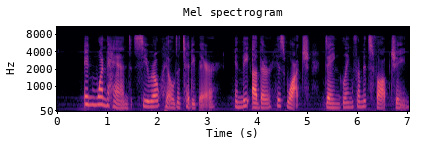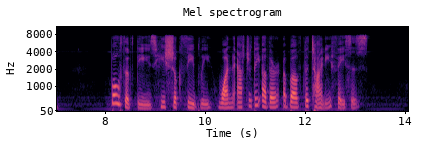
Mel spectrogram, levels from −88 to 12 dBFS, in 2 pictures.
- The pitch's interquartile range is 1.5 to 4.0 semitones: No, average, 4.6 semitones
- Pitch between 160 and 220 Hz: Yes, high, 190 Hz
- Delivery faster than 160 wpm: No, slow, 135 wpm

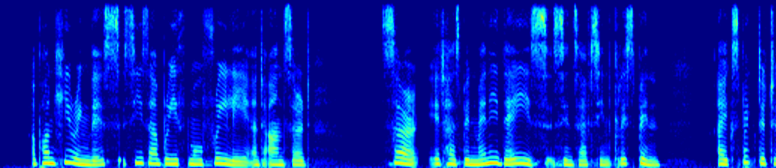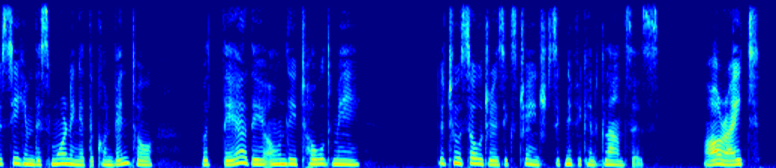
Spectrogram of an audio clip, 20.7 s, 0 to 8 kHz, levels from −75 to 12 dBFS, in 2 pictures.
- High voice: Yes, high, 210 Hz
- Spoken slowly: Yes, slow, 130 wpm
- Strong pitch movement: No, average, 3.1 semitones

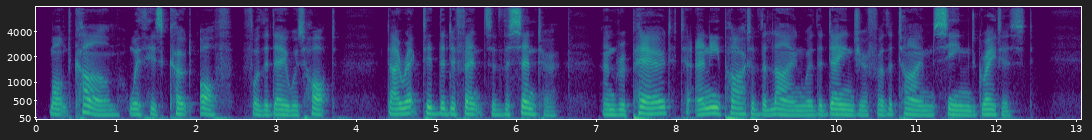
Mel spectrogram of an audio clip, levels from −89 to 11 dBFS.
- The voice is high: No, low, 130 Hz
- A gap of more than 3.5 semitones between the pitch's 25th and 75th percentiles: No, average, 2.9 semitones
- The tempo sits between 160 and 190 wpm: No, average, 145 wpm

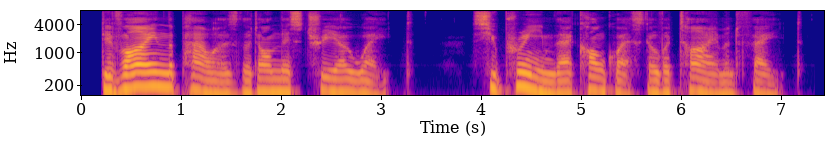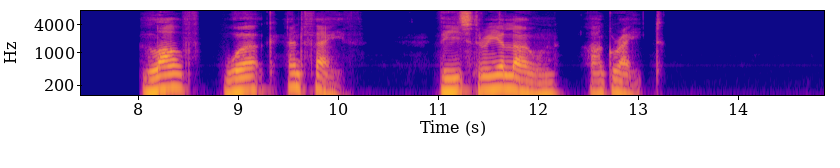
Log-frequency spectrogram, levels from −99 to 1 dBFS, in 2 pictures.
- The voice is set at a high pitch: No, low, 130 Hz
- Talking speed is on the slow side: Yes, slow, 95 wpm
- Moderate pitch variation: Yes, average, 5.0 semitones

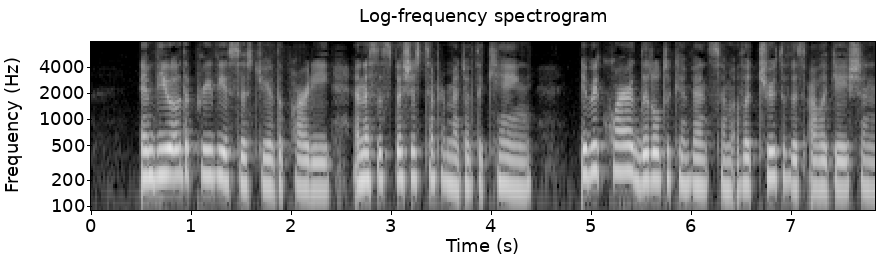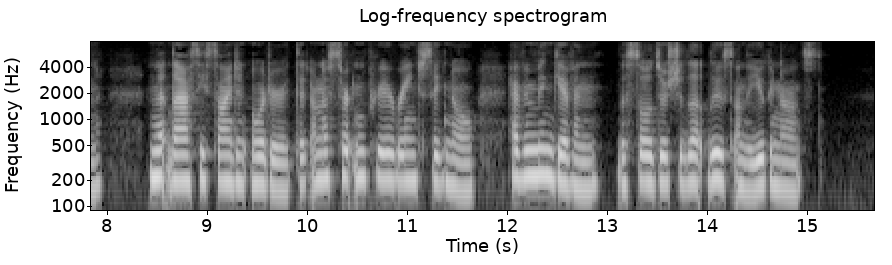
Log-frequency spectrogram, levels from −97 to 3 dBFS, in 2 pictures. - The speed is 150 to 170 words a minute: No, fast, 205 wpm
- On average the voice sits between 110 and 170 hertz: No, high, 195 Hz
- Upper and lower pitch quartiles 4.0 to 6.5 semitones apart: No, average, 3.4 semitones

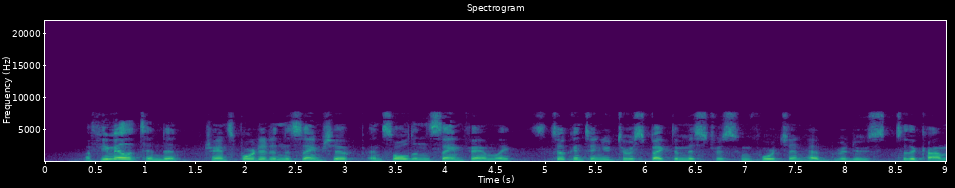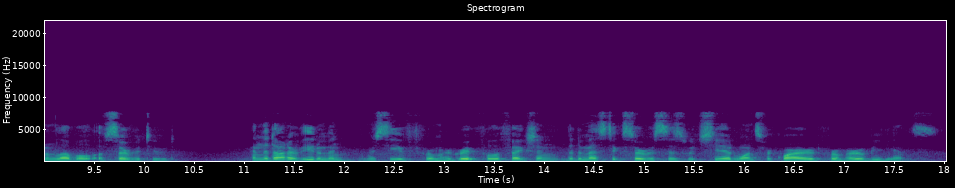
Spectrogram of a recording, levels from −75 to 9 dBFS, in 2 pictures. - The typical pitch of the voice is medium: Yes, medium, 145 Hz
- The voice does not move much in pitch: Yes, narrow, 2.2 semitones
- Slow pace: No, average, 170 wpm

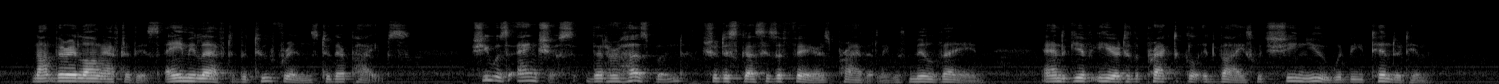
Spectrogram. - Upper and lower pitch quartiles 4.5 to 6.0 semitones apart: No, average, 3.6 semitones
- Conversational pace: Yes, average, 160 wpm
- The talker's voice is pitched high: No, medium, 140 Hz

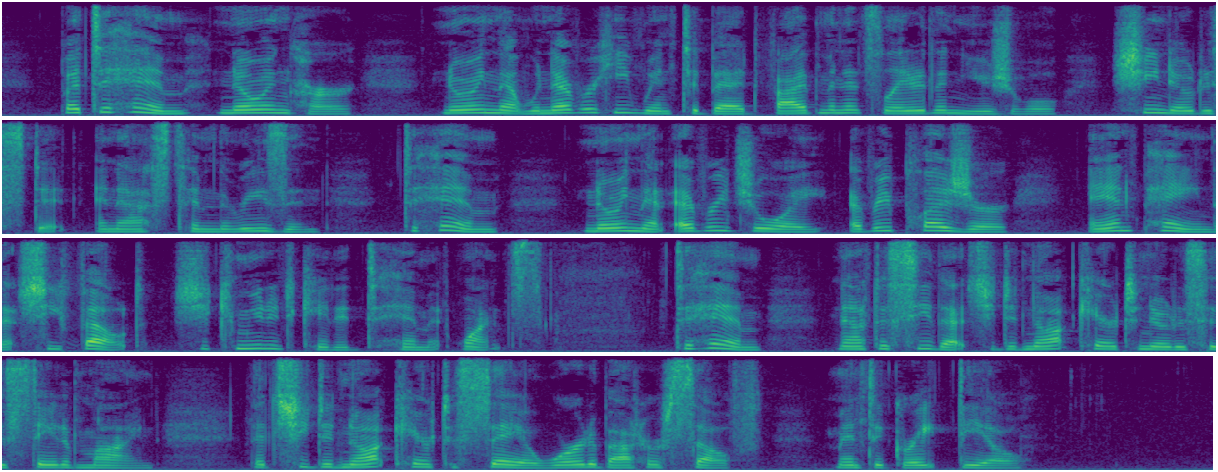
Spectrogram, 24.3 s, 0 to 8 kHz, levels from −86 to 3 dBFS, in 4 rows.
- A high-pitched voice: Yes, high, 215 Hz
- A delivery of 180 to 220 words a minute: Yes, average, 185 wpm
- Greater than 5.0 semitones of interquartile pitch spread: No, average, 3.6 semitones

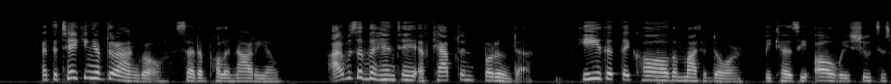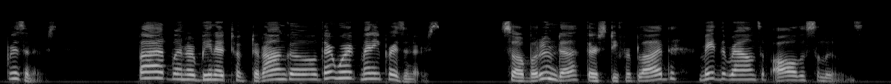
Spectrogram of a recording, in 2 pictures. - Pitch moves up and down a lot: Yes, wide, 7.2 semitones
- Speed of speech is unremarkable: Yes, average, 165 wpm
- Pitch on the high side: Yes, high, 195 Hz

